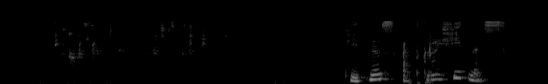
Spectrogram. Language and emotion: Russian, positive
